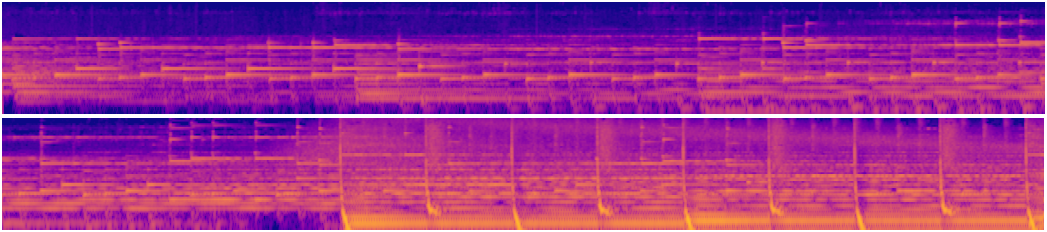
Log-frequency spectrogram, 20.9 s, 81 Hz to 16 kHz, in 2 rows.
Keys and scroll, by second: 3.9 b, 4.7 v, 10.4 ctrl+a, 10.6 ctrl+c, 10.9 ctrl+w, 12.3 ctrl+v, 12.8 ctrl+t.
